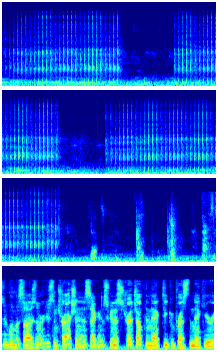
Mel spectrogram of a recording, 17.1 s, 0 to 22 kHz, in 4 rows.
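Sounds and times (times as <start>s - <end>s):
rapid clicking of activator tool: 0.0s - 2.4s, 3.4s - 5.4s, 6.4s - 9.7s.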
